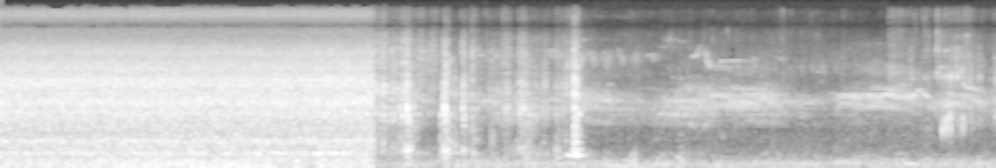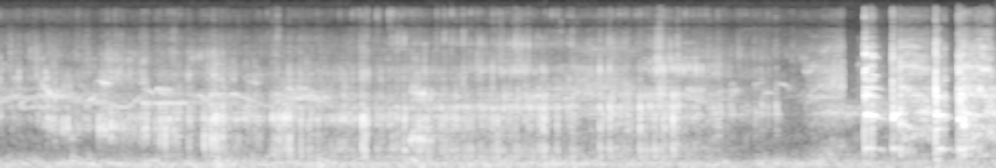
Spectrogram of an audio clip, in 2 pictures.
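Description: Jetboil backpacking stove burner running with a steady hiss, then shut off suddenly about three seconds in, followed by a few clicks. Hot water is then poured faintly into an enamel mug, and a spoon clinks against the mug near the end.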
